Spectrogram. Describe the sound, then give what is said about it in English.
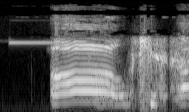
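A smoke alarm's low-battery chirp, heard as a thin, steady high beep that gives way to a louder buzzy tone, with people talking over the end. “you really should change the battery in that smoke alarm”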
